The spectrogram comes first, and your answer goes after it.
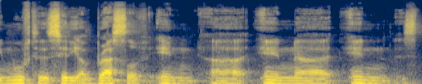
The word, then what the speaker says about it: Breslov: sorry in Ukraine uh in Ukrainian I think it was called Bratzlov and but we call it Braslov. I think that was the Hebrew way of pronouncing the word.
